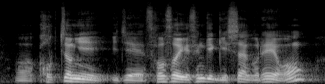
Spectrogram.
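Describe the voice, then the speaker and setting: The man's medium-pitched voice comes at a fairly slow pace, with audible room echo around it. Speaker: pastor. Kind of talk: sermon.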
